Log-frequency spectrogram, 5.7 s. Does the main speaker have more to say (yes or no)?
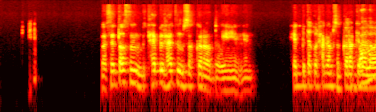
no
